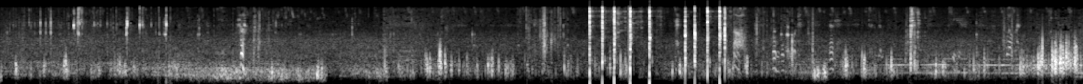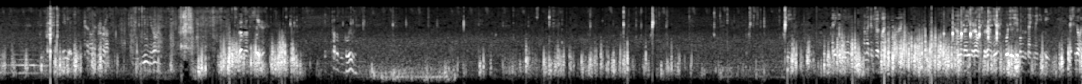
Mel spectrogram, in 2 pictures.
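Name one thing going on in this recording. Metal tools clink and scrape against each other.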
